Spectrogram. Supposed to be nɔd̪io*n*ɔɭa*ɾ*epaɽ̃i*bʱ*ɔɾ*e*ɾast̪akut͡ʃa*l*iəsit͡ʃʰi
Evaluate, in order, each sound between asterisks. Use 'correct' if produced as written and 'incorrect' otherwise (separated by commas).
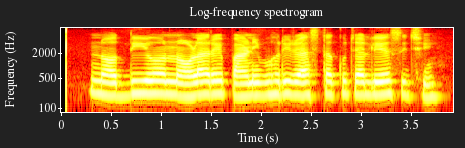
correct, correct, correct, incorrect, correct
